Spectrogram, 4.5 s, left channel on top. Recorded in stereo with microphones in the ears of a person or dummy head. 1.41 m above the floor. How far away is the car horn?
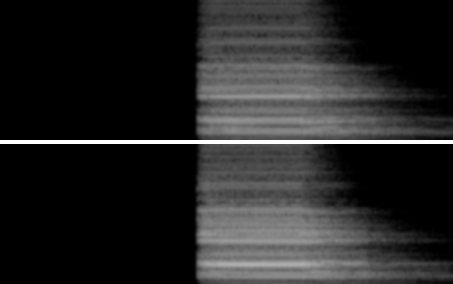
About 2.5 m.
